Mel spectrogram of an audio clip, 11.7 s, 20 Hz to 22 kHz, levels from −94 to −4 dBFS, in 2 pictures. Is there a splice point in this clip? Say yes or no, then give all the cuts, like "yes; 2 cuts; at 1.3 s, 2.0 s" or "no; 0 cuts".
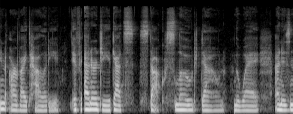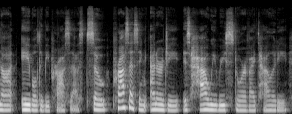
yes; 2 cuts; at 4.7 s, 6.2 s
